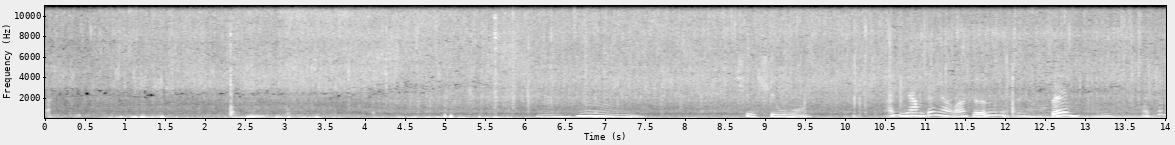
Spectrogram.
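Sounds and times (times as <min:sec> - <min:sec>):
food sizzling on a griddle: 0:00.0 - 0:14.0
person's voice: 0:06.2 - 0:07.5.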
